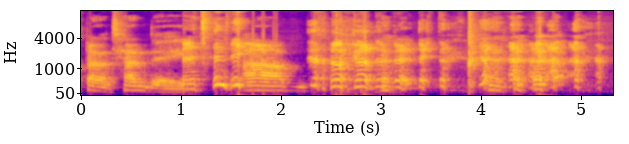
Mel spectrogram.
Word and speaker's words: Benintendi: Was it Benedictus? Incorrect. First of all, it's Benintendi.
